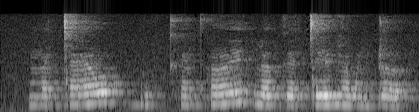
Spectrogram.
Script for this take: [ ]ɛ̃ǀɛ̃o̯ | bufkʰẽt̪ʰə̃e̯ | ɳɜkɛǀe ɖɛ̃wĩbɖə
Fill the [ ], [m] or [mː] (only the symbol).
m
